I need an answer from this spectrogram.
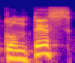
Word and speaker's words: Contés: Mi nombre es Miguel Contés, con acento en la E, y nos vemos en la próxima.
